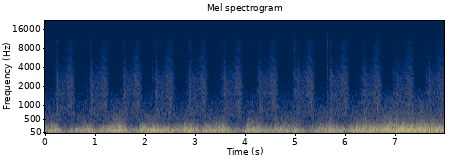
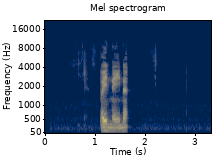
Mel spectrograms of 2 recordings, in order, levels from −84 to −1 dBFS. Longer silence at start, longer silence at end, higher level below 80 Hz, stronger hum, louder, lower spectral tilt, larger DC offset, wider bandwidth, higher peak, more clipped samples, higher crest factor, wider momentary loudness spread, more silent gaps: second, 0 s vs 0.75 s; second, 0 s vs 1.7 s; first, -38 dBFS vs -72 dBFS; neither; second, -31 LUFS vs -26 LUFS; first, -9 dB/octave vs -4.5 dB/octave; neither; about the same, 11 kHz vs 10.5 kHz; second, -14 dBFS vs -6 dBFS; neither; second, 14 dB vs 26 dB; second, 11 LU vs 26 LU; neither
